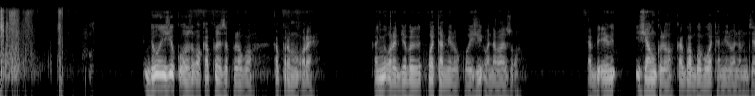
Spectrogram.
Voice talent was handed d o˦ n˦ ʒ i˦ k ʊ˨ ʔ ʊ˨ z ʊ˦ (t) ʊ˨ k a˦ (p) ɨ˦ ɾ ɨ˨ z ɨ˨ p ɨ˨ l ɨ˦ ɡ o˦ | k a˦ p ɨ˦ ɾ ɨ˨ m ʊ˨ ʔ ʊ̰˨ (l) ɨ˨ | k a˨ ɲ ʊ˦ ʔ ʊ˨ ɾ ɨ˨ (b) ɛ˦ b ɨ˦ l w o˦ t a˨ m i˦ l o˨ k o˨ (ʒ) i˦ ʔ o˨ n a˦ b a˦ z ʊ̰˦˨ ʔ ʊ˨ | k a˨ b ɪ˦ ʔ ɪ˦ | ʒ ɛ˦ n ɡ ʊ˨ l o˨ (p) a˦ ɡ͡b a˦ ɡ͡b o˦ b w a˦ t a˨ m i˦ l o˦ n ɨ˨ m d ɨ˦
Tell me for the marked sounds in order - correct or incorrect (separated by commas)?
incorrect, correct, incorrect, correct, correct, incorrect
